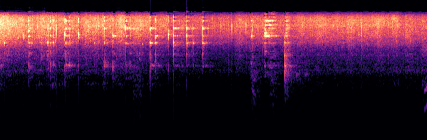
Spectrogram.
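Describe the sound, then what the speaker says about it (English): Onions frying in oil with turmeric and asafoetida for dal fry make a loud, close sizzle, broken by repeated sharp clicks and scrapes of a spatula stirring against the pan. "We're going to go ahead and put in our onions."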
